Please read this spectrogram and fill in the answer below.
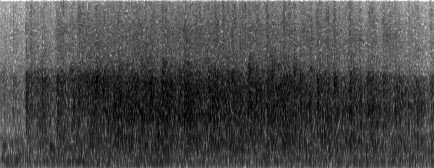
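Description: Audience applauding: the clapping starts about half a second in, builds, then thins out near the end.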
